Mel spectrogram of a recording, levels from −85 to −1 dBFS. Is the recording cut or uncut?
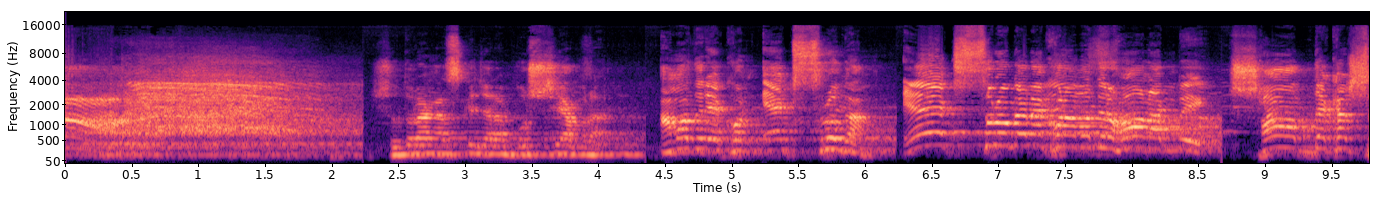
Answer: cut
